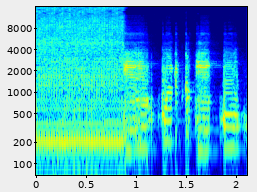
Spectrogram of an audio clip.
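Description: A short cheerful jingle plays at the finish.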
